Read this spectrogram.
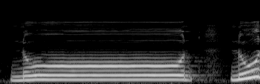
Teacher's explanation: نون میں زبان کا کنارہ جب ثنایا، رباعی اور انیاب کے مسوڑوں سے لگے تو نون ادا ہوتا ہے۔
